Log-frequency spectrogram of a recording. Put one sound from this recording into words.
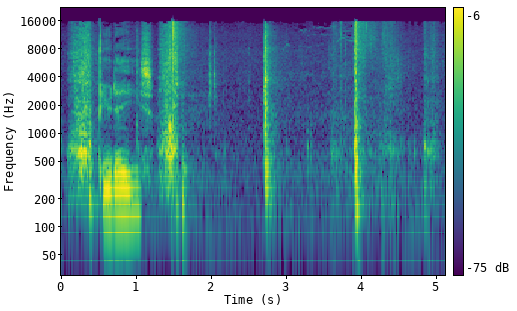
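A blade slices through plastic wrap on a box.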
